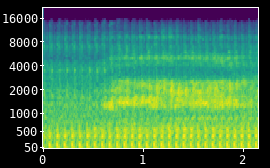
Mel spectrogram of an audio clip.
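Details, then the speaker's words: Simplicity rear-engine lawnmower, sitting 32 years, just started on a charged battery: small single-cylinder engine chugs with fast, even thumps, about a dozen a second. The plug fouled instantly on the old, stale two-stroke mix. "Yeah, that plug fouled out instantly with that old 2-cycle mix. It's no good."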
